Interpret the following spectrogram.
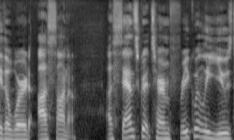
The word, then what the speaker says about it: asana: First, take note of the initial sound ah, which is similar to the a in father.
